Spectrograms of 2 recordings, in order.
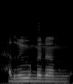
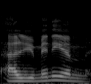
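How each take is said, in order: First: It is said the American and Canadian way. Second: It is said the British and Irish way. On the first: "in America and Canada" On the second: "in Ireland and England"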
